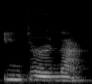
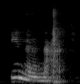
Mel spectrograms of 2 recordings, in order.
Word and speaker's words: internet: поняття, як silent to, коли літера пишеться на письмі, але не вимовляється. Зазвичай це відбувається, коли у нас поєднується літера Н і літера Т. Тобто американці зазвичай не кажуть internet, вони кажуть internet.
